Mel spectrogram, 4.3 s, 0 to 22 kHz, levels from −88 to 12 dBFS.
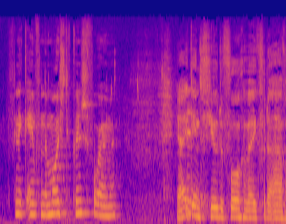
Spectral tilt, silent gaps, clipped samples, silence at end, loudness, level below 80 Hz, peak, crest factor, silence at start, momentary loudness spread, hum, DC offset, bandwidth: -4 dB/octave; none; under 0.1%; 0 s; -17 LUFS; -50 dBFS; -4 dBFS; 14 dB; 0.15 s; 12 LU; none; under 0.1%; 16 kHz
